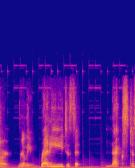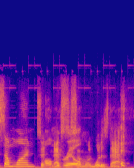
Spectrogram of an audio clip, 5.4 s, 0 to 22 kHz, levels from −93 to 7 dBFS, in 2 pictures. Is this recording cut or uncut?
cut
